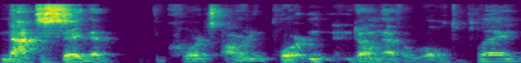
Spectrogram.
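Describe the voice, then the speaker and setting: This man's voice has a dark, mellow tone and is somewhat breathy. His pitch varies in an ordinary way. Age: 60s. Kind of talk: panel discussion. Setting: video call. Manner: animated.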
